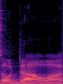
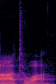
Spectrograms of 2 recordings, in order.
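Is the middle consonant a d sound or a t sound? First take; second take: d sound; t sound. First: The middle consonant is a soft d sound. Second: The middle consonant is a t sound. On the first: The speaker calls it right. "it is Odawa" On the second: The speaker calls it wrong. "it's not Ottawa"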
